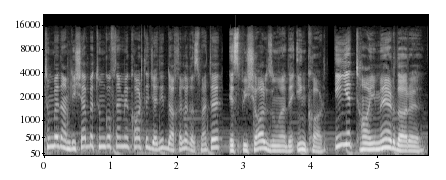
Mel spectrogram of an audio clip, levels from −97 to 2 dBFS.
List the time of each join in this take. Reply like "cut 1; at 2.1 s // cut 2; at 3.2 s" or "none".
none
